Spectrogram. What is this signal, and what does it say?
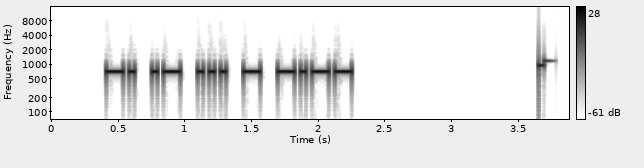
Morse code, heard as a keyed tone, about 28 wpm, 700 Hz. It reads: NASTY
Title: Five Letter Words - 28wpm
